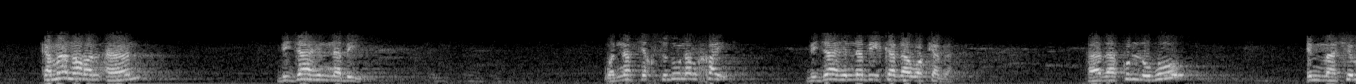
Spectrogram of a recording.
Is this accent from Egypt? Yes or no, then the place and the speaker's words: yes; Egypt; عندنا في مصر ألفاظ، يعني مثلا تقول أنت ربنا بركتنا وانت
